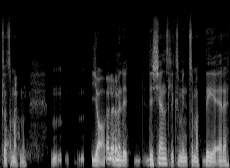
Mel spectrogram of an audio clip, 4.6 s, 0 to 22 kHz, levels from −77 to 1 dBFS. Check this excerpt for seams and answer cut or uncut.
cut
